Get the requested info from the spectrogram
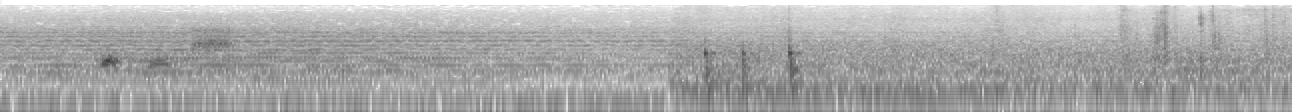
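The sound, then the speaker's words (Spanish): Three quick knocks on a room door by an employee asking a maintenance question, moderately loud, rapped in a short even burst over a steady low background rumble. “le piden que toque la puerta para hacer una pregunta de mantenimiento y mirar bien a quién esté dentro.”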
